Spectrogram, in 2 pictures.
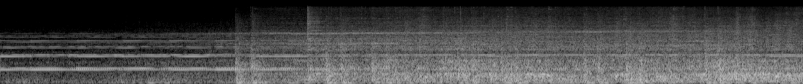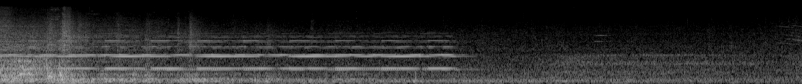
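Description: Japanese level-crossing warning bell ringing steadily as a red Meitetsu Inuyama Line electric train passes over the crossing, its wheels and running gear making a loud rush for about six seconds. The bell stops about three-quarters of the way in, leaving only quieter street sound.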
